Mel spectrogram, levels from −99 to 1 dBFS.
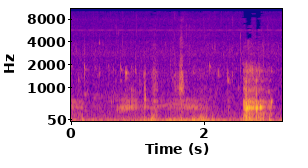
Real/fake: real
